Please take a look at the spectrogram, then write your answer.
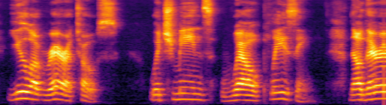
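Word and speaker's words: εὐάρεστος: This one is pronounced euareritos, which means well-pleasing.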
